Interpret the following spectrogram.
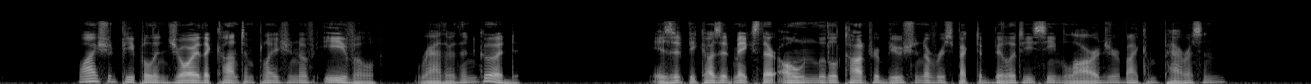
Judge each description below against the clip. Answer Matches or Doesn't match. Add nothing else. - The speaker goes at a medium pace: Doesn't match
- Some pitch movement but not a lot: Matches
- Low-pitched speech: Matches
